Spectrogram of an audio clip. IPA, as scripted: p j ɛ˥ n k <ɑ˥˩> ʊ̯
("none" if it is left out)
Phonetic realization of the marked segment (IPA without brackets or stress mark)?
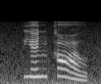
ɑ˥˩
